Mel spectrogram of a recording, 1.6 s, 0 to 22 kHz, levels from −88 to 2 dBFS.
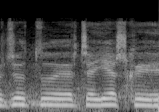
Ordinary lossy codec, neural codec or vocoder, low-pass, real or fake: Opus, 24 kbps; vocoder, 24 kHz, 100 mel bands, Vocos; 10.8 kHz; fake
